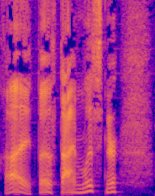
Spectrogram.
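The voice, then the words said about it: Cartoon character voice impression. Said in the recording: “in my best Bart Simpson voice”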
